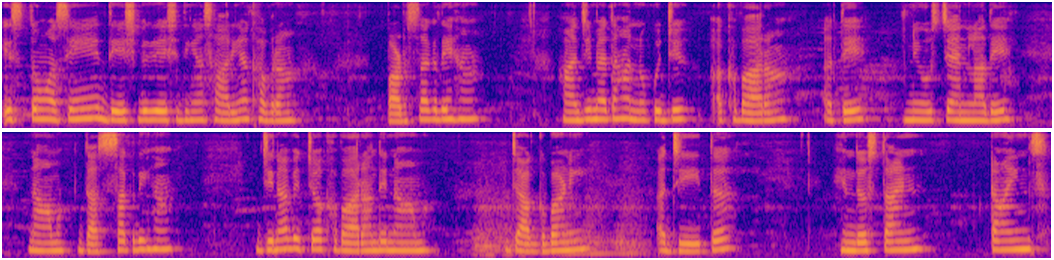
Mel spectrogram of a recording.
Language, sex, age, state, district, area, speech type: Punjabi, female, 30-45, Punjab, Hoshiarpur, rural, spontaneous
